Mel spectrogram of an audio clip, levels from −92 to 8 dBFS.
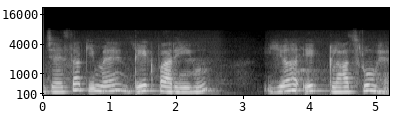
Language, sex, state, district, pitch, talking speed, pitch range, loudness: Hindi, female, Uttar Pradesh, Jyotiba Phule Nagar, 220 Hz, 125 wpm, 200-240 Hz, -14 LUFS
